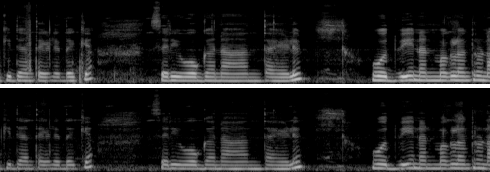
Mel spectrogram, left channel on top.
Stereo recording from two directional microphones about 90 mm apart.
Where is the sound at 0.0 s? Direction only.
30° left (ahead or behind).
